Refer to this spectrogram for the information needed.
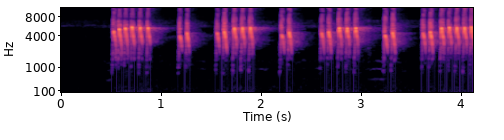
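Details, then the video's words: Blue magpie singing and calling: bursts of harsh, rapid chattering notes, each burst a quick run of four to six raspy pulses, repeated about once a second with short gaps; no other sounds. "Thanh tước hót gọi"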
